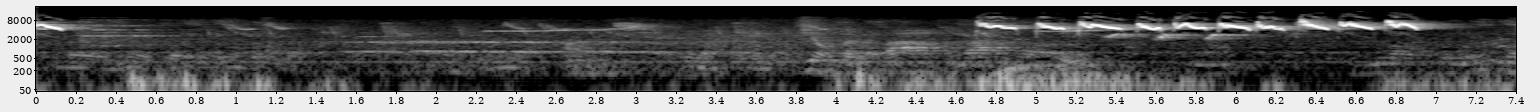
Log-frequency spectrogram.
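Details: Wild-caught white-eye kept caged over a month, in 'líu' song: scattered soft notes and a thin whistle, then a loud burst of about ten quick, high, descending chirps; faint background voices.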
